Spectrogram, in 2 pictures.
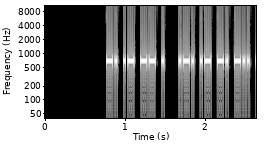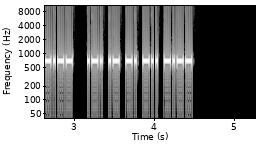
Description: Morse code, heard as a keyed tone, about 46 wpm, 700 Hz. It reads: NAME RANDY RANDY
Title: Practice QSO - Exchange 1 - Beginning - 45wpm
